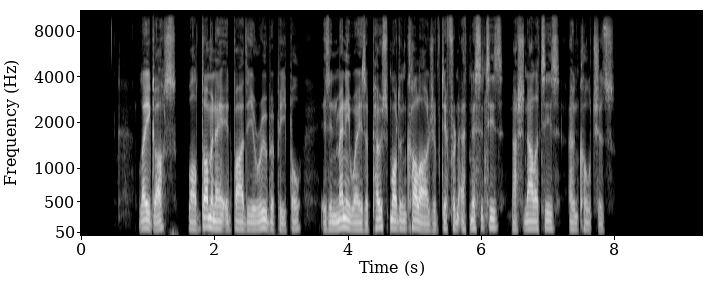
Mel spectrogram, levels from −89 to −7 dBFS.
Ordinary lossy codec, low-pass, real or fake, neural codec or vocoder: none; 9.9 kHz; real; none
